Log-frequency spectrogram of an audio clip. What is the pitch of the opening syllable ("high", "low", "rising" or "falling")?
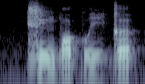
low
